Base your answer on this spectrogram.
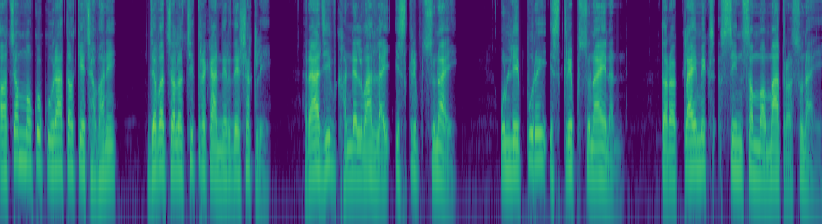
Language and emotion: Nepali, neutral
